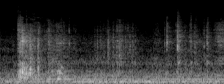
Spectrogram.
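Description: A short noisy burst just after the start, then a run of quick light clicks and taps that gets busier near the end.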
